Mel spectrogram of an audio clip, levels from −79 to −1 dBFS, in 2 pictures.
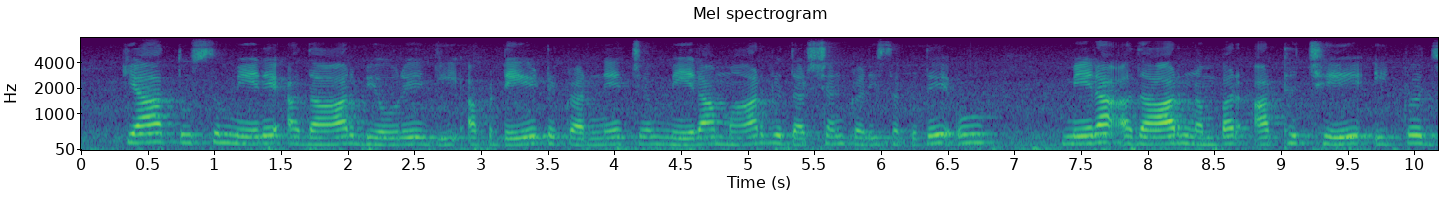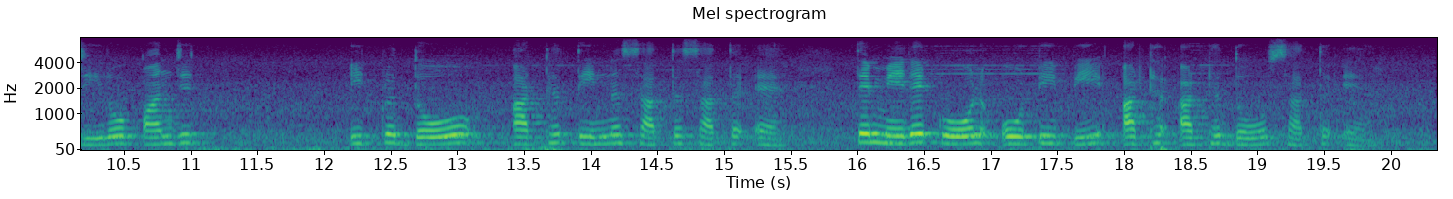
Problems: constant background noise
